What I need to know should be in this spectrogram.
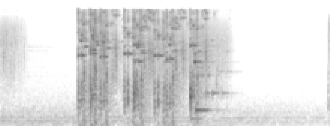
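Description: A treasure chest opens with a burst of bright, sparkling chimes.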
